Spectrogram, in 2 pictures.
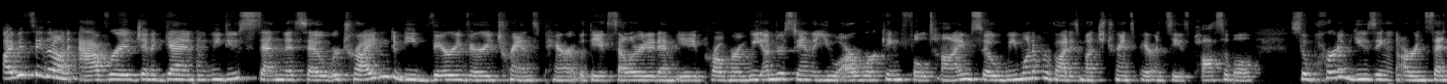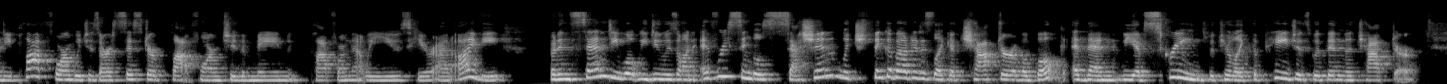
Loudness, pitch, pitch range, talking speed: -19 LUFS, 215 Hz, 195-235 Hz, 205 wpm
